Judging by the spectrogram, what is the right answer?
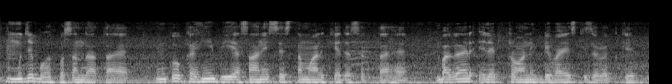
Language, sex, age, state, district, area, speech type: Urdu, male, 18-30, Uttar Pradesh, Siddharthnagar, rural, spontaneous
